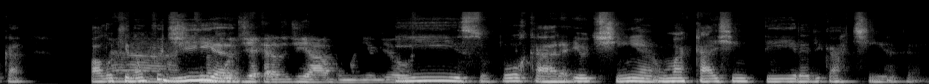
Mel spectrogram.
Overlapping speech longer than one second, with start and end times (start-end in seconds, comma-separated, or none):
1.1-2.5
